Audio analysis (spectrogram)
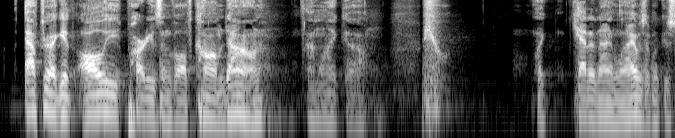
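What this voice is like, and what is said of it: Usual voice. Nothing is said of it.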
